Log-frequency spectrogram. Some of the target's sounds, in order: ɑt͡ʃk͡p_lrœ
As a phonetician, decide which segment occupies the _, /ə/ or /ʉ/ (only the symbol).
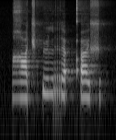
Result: ʉ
